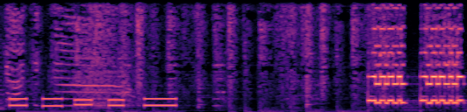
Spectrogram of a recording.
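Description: A telephone is dialed with a quick run of sharp DTMF keypad tones, followed by loud repeating electronic ring bursts. No one speaks.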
